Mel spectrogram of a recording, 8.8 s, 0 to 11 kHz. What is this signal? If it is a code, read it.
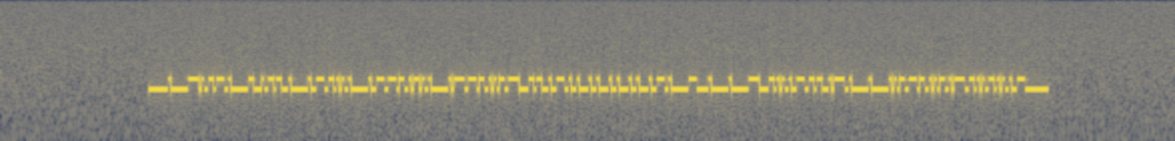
RTTY (50 baud, 450 Hz shift), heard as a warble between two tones, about 1500 Hz centre. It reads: CLARA DE SOLA-MORALES SERRA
